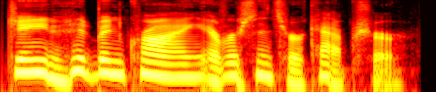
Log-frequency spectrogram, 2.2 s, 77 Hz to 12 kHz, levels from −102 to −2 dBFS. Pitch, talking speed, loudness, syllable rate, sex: 185 Hz, 220 wpm, -17 LUFS, 5.9 syllables/s, female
